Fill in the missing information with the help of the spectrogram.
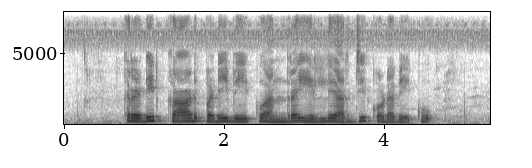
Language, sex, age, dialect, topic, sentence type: Kannada, female, 31-35, Northeastern, banking, question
